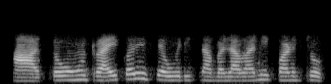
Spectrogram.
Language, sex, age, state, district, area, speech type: Gujarati, female, 18-30, Gujarat, Junagadh, rural, conversation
